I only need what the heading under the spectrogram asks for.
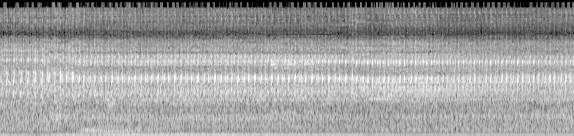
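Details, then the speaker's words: VW Polo diesel knocking when pulled in second gear, revved; injector work done and coded but not yet adapted. Hard, uneven knock about three times a second over the clatter; injector quantities need adaptation after injector work to cure it. "और जो knocking है injector का काम करने के बाद adopting करना पड़ता है। तो तभी इसका जो प्रॉब्लम है सॉल्व होता है।"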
